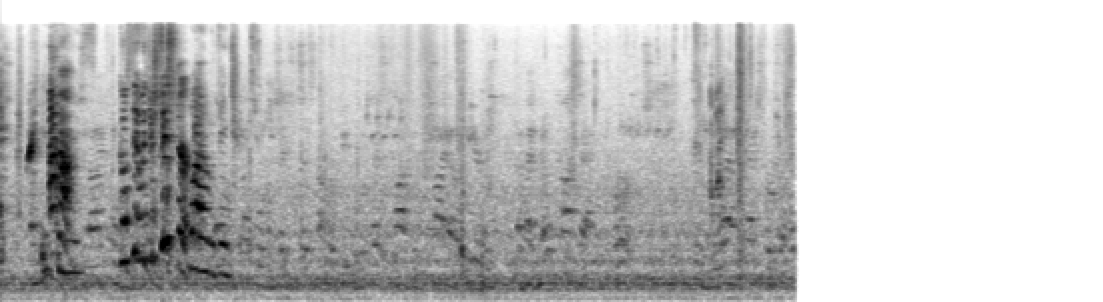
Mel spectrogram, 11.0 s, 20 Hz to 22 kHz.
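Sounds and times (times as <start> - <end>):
girl's high-pitched voice: 0.2 - 6.4, 7.0 - 8.0.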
